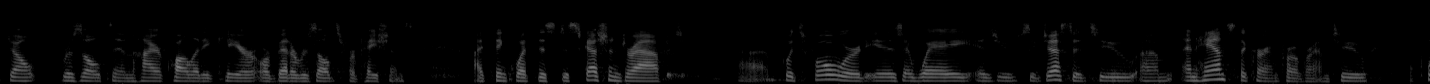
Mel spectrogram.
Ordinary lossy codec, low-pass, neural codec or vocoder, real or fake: Opus, 16 kbps; 7.2 kHz; none; real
